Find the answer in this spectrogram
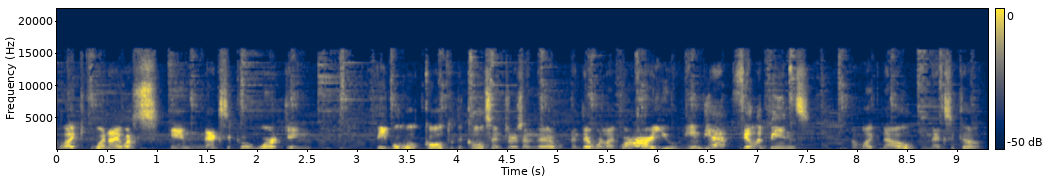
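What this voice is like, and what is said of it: Mexican-accented English, hard to place. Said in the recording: “I obviously have an accent, but no one is able to pinpoint it ... you're from Latin America, right? I'm like, yes, Mexican.”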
